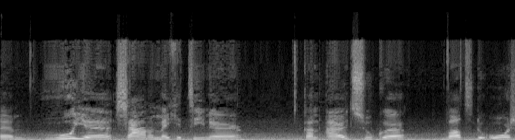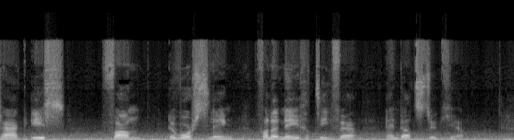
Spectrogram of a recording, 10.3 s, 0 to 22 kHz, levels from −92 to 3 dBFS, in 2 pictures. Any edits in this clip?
no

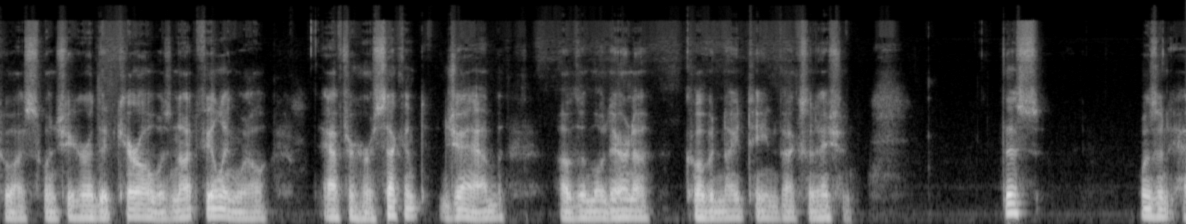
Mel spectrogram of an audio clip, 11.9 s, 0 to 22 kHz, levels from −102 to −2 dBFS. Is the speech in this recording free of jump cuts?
yes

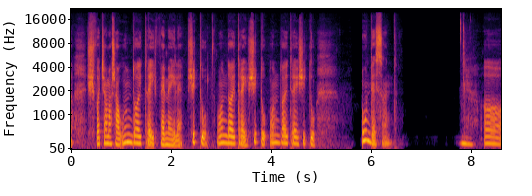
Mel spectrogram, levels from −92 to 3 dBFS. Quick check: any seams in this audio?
no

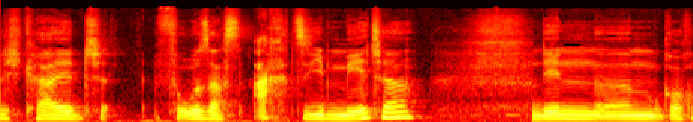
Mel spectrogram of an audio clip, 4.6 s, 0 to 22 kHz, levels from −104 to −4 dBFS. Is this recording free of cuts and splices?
no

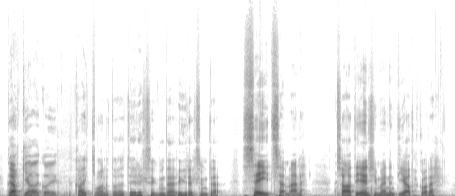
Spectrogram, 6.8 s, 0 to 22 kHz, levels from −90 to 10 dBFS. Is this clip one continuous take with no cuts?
no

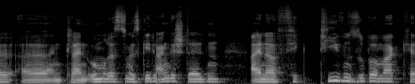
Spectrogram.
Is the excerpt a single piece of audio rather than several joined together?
no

